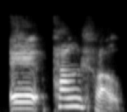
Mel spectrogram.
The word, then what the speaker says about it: punctual: Punctual, punctual. Okay, we don't pronounce the U like you.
